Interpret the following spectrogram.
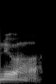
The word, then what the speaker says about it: Onuoha: Is that how you pronounce it? Onuoha? Yeah, Onuoha.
